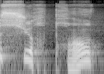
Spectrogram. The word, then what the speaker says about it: surprend: The important thing in that case is to remember that first, you will pronounce them exactly the same way. Surprend, surprend, surprend. But you will have to write them differently.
